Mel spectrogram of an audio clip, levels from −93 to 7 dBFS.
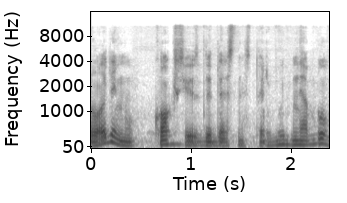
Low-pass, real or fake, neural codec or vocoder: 10.8 kHz; fake; codec, 24 kHz, 3 kbps, HILCodec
